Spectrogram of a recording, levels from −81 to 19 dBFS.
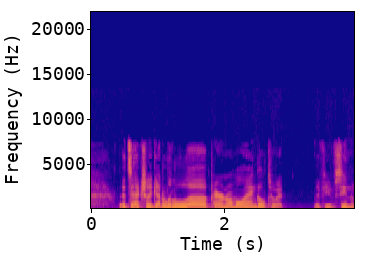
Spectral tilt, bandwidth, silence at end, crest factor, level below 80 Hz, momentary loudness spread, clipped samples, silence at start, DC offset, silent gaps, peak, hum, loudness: -6 dB/octave; 8 kHz; 0 s; 12 dB; -44 dBFS; 14 LU; under 0.1%; 0 s; under 0.1%; none; -4 dBFS; none; -15 LUFS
